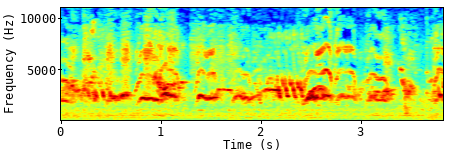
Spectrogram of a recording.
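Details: Budgie parrots giving looping warbled chirps and bright upslurred squeaks, overlapping in a lively steady chatter with brief louder notes.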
